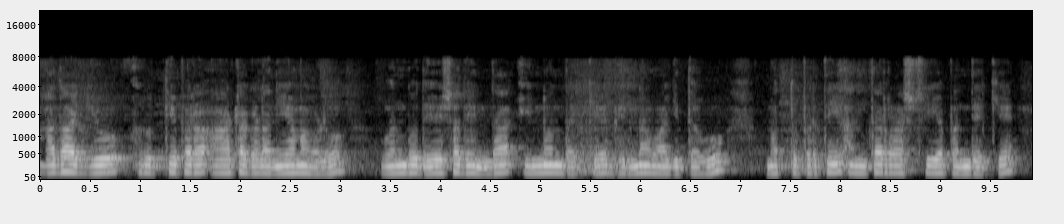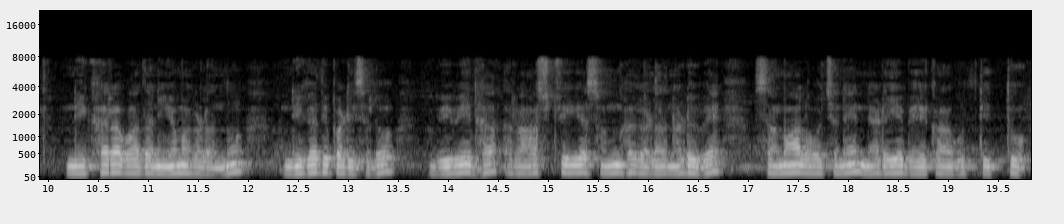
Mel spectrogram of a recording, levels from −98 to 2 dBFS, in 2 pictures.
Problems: none marked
